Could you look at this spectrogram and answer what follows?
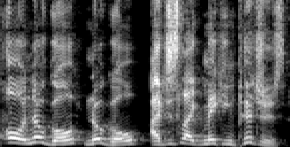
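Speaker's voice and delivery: breezy, high-pitched Uber driver in a mock accent; random foreign accent. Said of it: "just doing a random accent".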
